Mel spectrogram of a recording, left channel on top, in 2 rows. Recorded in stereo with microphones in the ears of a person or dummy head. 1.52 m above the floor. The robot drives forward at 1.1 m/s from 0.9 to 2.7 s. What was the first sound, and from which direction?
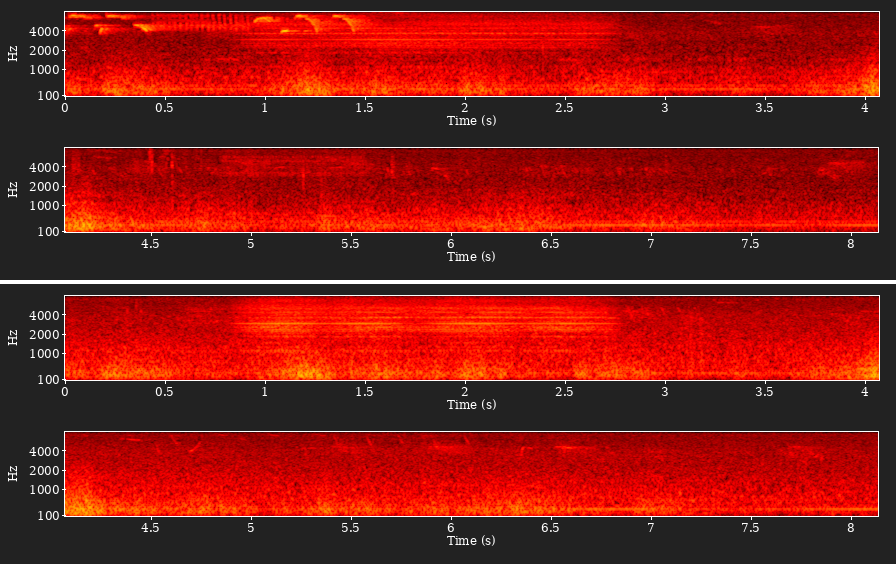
Only background noise.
